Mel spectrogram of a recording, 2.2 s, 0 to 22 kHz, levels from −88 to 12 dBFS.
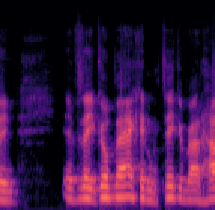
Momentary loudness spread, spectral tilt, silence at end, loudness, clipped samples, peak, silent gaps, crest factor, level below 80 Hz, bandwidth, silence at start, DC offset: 11 LU; -6.5 dB/octave; 0 s; -25 LUFS; under 0.1%; -6 dBFS; none; 18 dB; -70 dBFS; 13.5 kHz; 0 s; under 0.1%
